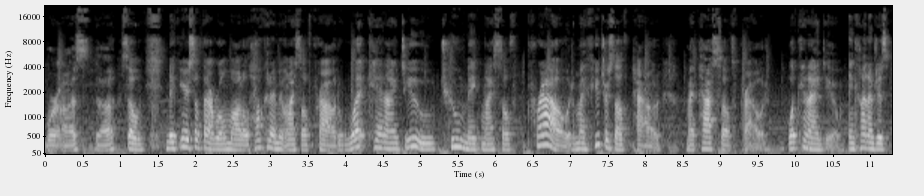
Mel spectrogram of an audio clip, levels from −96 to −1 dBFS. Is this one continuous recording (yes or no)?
yes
